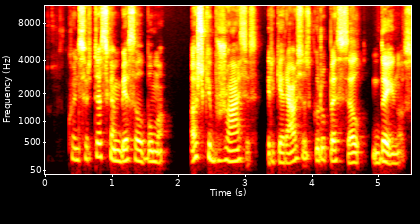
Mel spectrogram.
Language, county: Lithuanian, Kaunas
